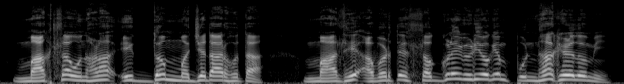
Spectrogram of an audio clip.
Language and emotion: Marathi, happy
